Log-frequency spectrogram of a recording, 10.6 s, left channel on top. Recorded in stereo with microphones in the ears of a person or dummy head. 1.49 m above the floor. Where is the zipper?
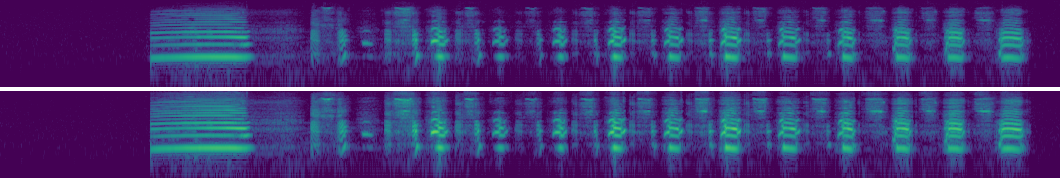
No zipper in this recording.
